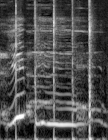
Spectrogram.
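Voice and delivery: high, loud drawn-out cheer; Peppa cheering joyfully. A narrator's reading. Teacher repeats Peppa's cheer before translating, gleeful shout. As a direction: shout it out with glee. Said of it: "diye neşeyle".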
